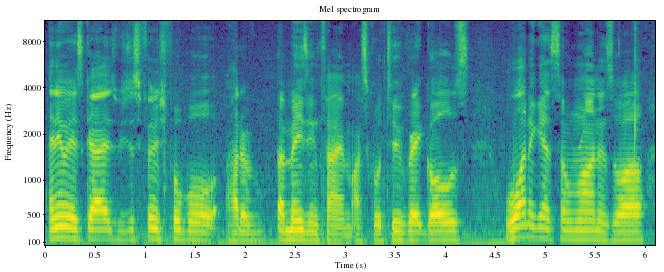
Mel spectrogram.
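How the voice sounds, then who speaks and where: A man's voice: medium pitch, steady tone, moderate pace. A man in his twenties chatting casually to camera as a playful vlogger, often repeating words for emphasis, recorded at arm's length. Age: 20s. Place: car interior, outdoors and small rooms. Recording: clear background noise, car and handheld camera.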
